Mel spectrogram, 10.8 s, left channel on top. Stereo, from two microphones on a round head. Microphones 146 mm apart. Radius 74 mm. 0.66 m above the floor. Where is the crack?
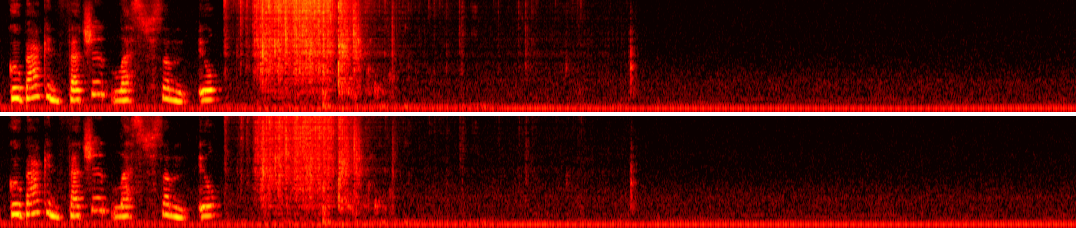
65° left (ahead or behind), 2.5 m.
